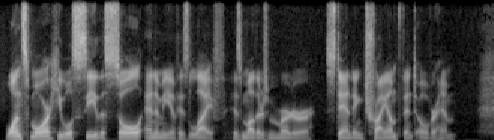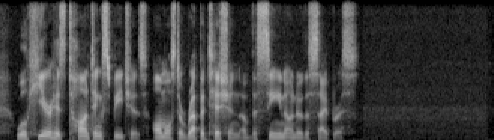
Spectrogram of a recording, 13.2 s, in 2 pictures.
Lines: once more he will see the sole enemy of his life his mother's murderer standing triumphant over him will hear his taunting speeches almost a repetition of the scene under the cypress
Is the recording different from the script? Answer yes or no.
no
